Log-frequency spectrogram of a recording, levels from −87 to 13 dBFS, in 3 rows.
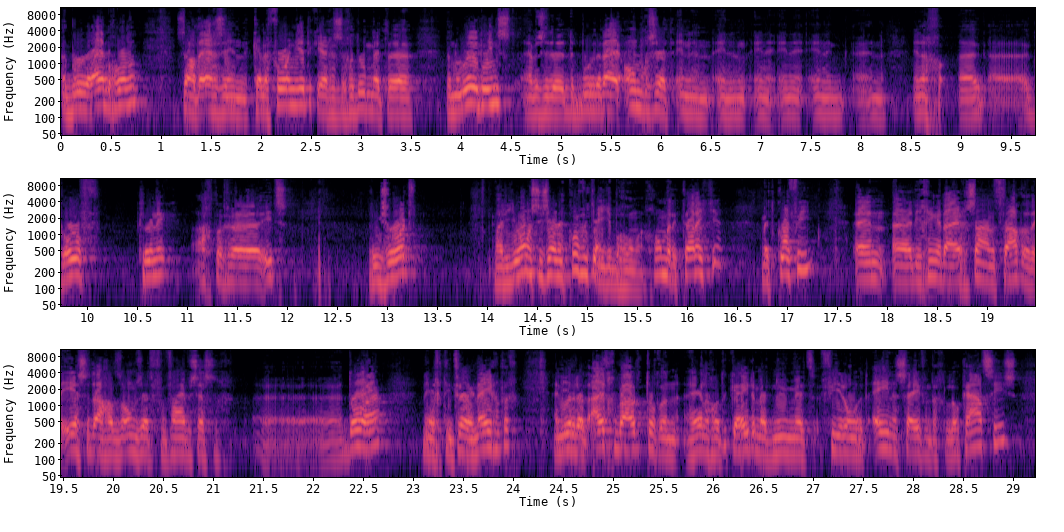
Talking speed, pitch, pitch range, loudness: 160 wpm, 150 Hz, 120-180 Hz, -28 LUFS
